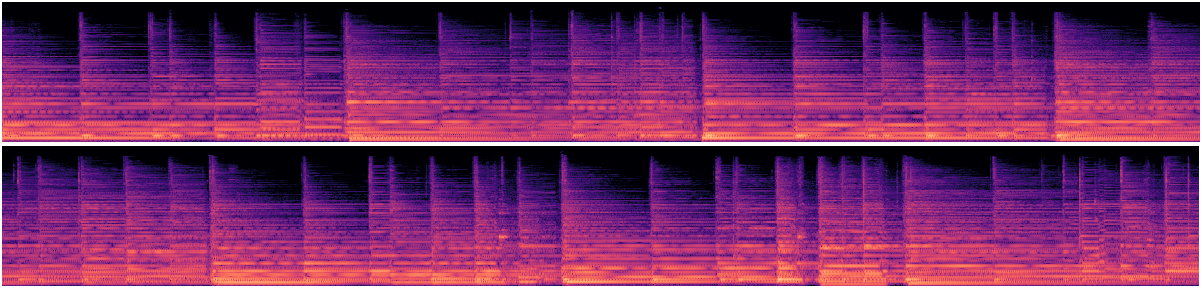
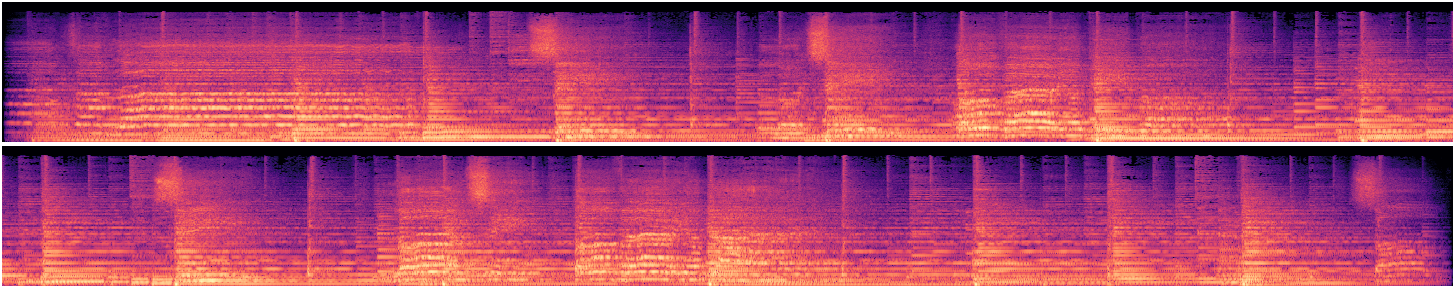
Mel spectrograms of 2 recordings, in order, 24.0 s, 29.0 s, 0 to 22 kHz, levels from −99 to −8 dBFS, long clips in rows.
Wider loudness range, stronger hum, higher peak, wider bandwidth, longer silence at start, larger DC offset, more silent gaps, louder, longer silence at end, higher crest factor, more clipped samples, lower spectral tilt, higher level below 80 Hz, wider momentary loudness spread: about the same, 4 LU vs 5 LU; neither; second, -12 dBFS vs -2 dBFS; about the same, 16 kHz vs 17 kHz; about the same, 0 s vs 0.1 s; neither; neither; second, -32 LUFS vs -19 LUFS; second, 0 s vs 0.15 s; about the same, 18 dB vs 16 dB; neither; first, -6.5 dB/octave vs -5 dB/octave; second, -54 dBFS vs -32 dBFS; second, 8 LU vs 12 LU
